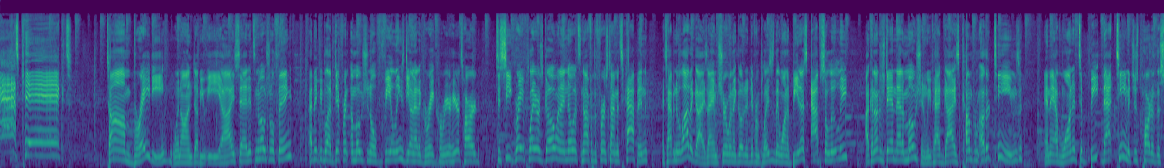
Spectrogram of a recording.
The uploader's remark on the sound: Live From Bad Daddy's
